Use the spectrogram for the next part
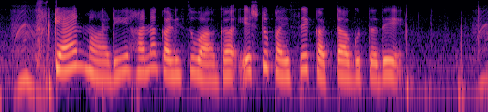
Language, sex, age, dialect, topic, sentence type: Kannada, female, 46-50, Coastal/Dakshin, banking, question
